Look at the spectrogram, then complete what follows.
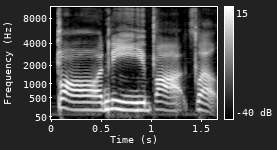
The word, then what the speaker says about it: Barkswell: Barkswell is, you know, it's two syllables. Bonnie Barkswell. B Bonnie Barkswell. Like it just rolls off the tongue.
